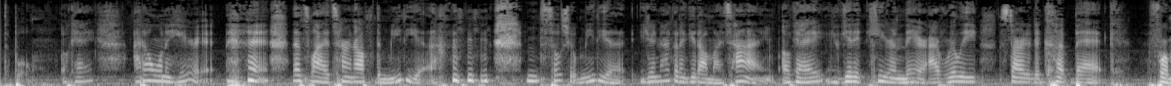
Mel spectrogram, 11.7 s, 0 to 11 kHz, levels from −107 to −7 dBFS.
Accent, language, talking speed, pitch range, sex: American, English, 195 wpm, 135-200 Hz, female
